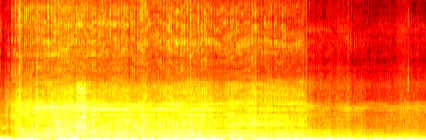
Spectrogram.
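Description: Small outboard motor on an inflatable dinghy running as the dinghy pulls away. Its higher engine tone fades about six seconds in, leaving a low rumble.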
